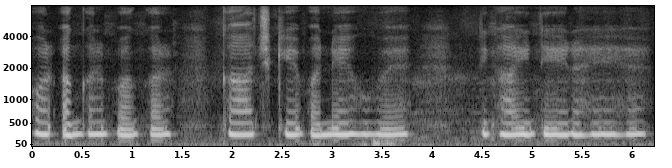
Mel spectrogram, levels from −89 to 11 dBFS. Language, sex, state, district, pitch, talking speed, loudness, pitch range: Hindi, female, Jharkhand, Palamu, 255 Hz, 105 wpm, -15 LUFS, 250-260 Hz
